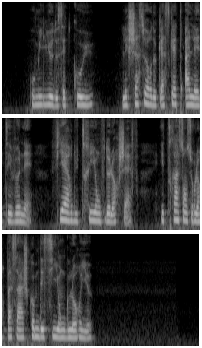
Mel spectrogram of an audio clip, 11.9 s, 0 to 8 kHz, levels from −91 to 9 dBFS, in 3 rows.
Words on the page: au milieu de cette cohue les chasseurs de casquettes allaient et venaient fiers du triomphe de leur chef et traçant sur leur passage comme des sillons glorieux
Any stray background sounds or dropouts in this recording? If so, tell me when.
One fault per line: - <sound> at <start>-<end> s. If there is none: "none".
none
